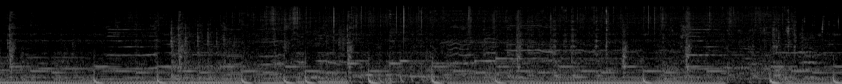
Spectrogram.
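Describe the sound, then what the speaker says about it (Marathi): Bhakri flatbread frying in oil on a pan, a continuous close crackling sizzle with scattered sharp pops throughout. "त्या होलमध्ये आपण तेल टाकून घेणार आहोत, म्हणजे भाकरीची छान अशी खरखूस होते।"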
